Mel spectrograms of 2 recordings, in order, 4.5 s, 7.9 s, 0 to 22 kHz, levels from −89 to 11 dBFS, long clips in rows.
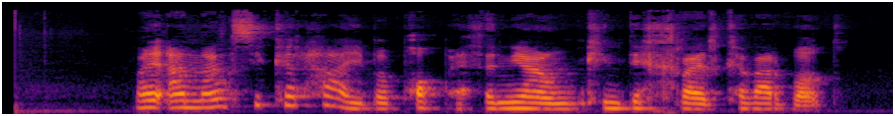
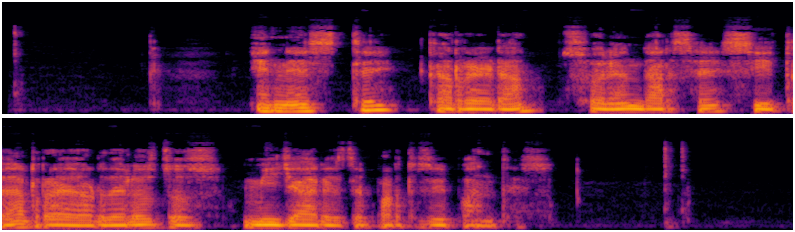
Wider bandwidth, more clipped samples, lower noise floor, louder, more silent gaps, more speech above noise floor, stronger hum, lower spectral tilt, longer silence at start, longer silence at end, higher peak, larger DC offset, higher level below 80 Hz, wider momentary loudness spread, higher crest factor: first, 16.5 kHz vs 9.2 kHz; neither; second, -55 dBFS vs -67 dBFS; second, -21 LUFS vs -16 LUFS; neither; second, 35 dB vs 52 dB; neither; about the same, -4 dB/octave vs -5 dB/octave; about the same, 0.65 s vs 0.75 s; second, 0.35 s vs 0.6 s; about the same, -4 dBFS vs -2 dBFS; neither; second, -64 dBFS vs -56 dBFS; about the same, 7 LU vs 9 LU; about the same, 18 dB vs 16 dB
